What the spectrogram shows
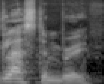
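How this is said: The ending is a reduced British-style '-bury'. "I'd say"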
